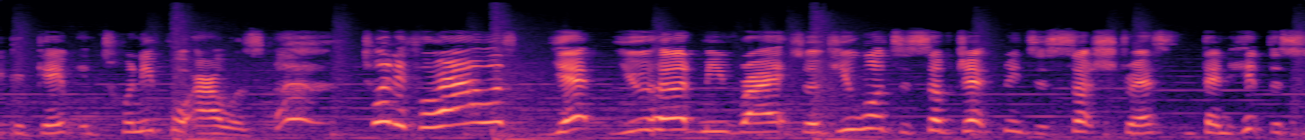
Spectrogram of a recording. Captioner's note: gasps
